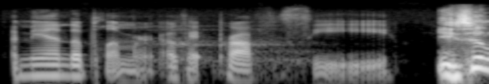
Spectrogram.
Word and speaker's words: Plummer: see which one Amanda plum in I mean plumber please bleep out when I get her name wrong just bleep it out Amanda Plummer okay prophecy is it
